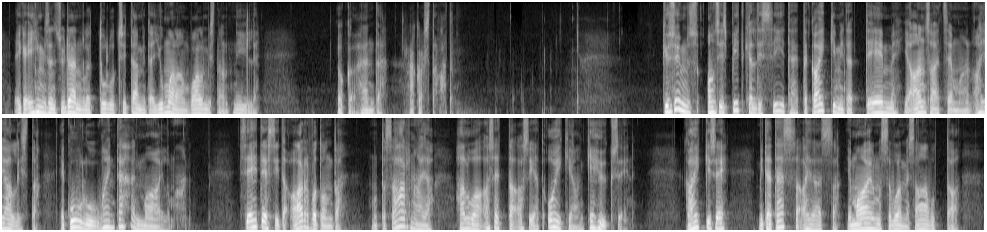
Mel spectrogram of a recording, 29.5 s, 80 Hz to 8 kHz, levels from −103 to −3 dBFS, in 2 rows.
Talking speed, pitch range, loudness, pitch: 110 wpm, 105-140 Hz, -18 LUFS, 120 Hz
